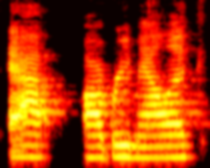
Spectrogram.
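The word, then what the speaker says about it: Aubree Malick: So my handle is @AubreyMalek, and my name is spelled AubreE.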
